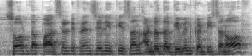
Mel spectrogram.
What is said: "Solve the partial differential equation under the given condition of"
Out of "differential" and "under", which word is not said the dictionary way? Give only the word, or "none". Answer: differential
